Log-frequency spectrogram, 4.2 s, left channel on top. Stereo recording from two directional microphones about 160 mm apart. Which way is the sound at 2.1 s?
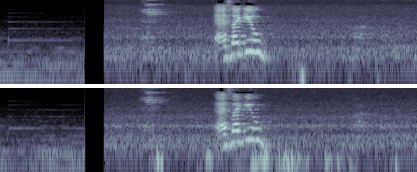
20° left (ahead or behind).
